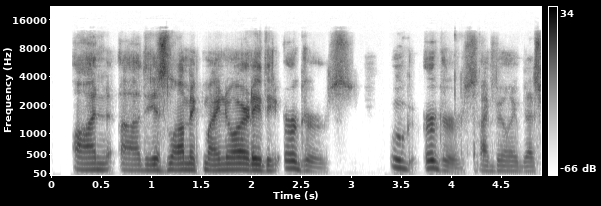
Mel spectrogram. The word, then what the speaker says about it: Uyghurs: The Chinese wage a policy of forced sterilization and labor on the Islamic minority, the Uyghurs, I believe that's pronounced.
